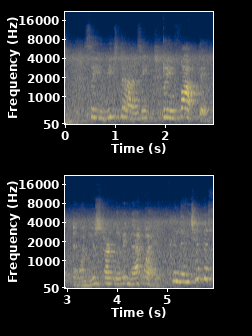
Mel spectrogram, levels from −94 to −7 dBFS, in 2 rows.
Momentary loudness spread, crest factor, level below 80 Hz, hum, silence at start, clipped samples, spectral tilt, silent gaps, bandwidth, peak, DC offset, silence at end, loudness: 10 LU; 20 dB; -60 dBFS; none; 0 s; under 0.1%; -4.5 dB/octave; none; 13 kHz; -10 dBFS; under 0.1%; 0 s; -29 LUFS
